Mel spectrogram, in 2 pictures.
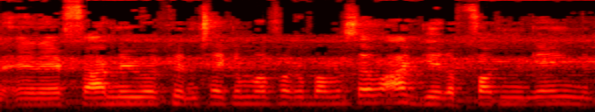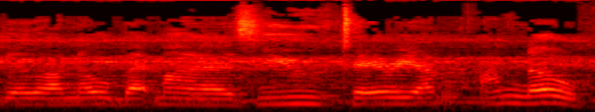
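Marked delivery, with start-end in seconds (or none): none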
